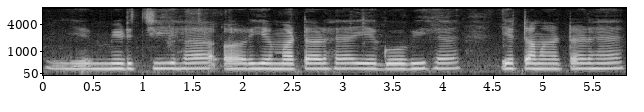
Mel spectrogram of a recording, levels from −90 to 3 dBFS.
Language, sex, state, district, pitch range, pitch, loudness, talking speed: Hindi, female, Bihar, Katihar, 190-200 Hz, 195 Hz, -16 LUFS, 135 wpm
